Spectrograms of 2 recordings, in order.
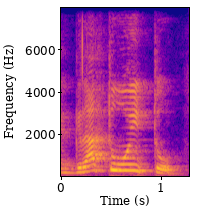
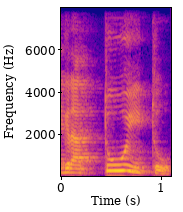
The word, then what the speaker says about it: gratuito: Percebam que tem 3 sílabas, ó.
